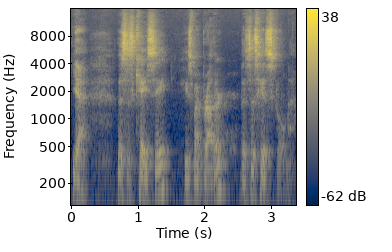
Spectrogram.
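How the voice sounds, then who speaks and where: A man running a tabletop horror game, narrating casually and informally in a halting, jokey way. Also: lowish voice, vocal fry. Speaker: game master. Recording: roomy echo, faint noise and clicks.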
